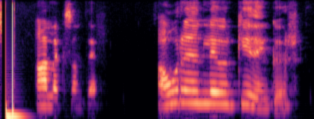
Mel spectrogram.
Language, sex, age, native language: Icelandic, female, 18-19, Icelandic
